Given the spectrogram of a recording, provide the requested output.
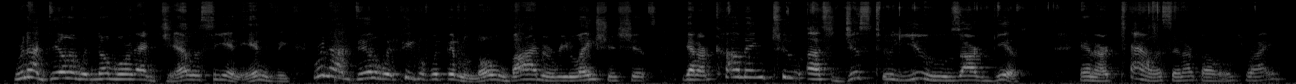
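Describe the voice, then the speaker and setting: Somewhat breathy and animated, a woman with a fairly high pitch talks at a moderate pace with very wide pitch swings, and there is audible room echo. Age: 60s. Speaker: preacher. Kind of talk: livestream sermon. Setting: livestream on laptop.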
